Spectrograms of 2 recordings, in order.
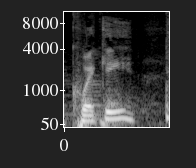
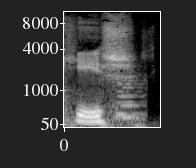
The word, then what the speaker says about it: quiche: I was at a restaurant yesterday, and the guy next to me asked the waitress for a quickie. She slapped him in the face, and then the other customer leans over to the guy and said, it's pronounced quiche. Quiche, you big dummy.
